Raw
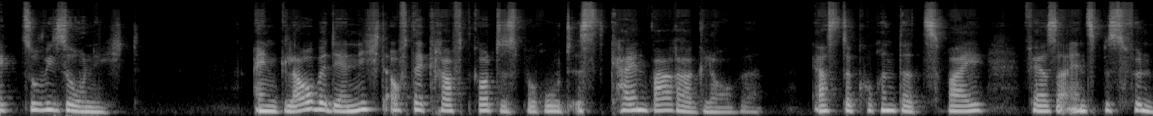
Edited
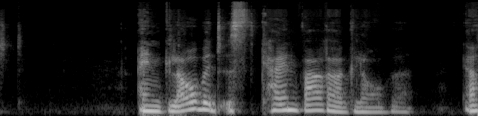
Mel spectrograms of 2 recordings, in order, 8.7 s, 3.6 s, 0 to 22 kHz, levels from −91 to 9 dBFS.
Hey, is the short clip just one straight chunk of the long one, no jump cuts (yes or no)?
no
